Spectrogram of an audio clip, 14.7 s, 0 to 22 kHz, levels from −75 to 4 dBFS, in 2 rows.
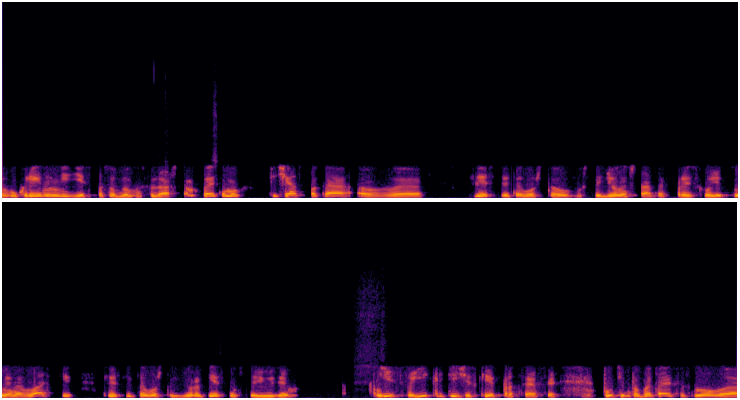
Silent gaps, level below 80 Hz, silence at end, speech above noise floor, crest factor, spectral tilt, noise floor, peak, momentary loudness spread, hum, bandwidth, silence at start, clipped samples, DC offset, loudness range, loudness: none; -60 dBFS; 0 s; 30 dB; 14 dB; -8 dB/octave; -49 dBFS; -4 dBFS; 5 LU; none; 4.9 kHz; 0 s; under 0.1%; under 0.1%; 1 LU; -19 LUFS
